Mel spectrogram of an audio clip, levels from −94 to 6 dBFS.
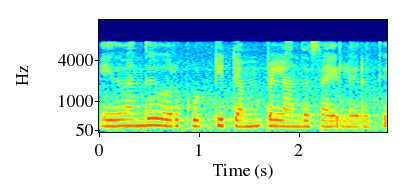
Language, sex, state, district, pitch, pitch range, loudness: Tamil, female, Tamil Nadu, Kanyakumari, 200 Hz, 190-205 Hz, -16 LUFS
